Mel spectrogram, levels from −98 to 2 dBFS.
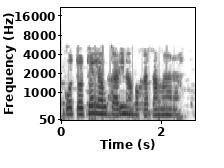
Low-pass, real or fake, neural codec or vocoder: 5.4 kHz; real; none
